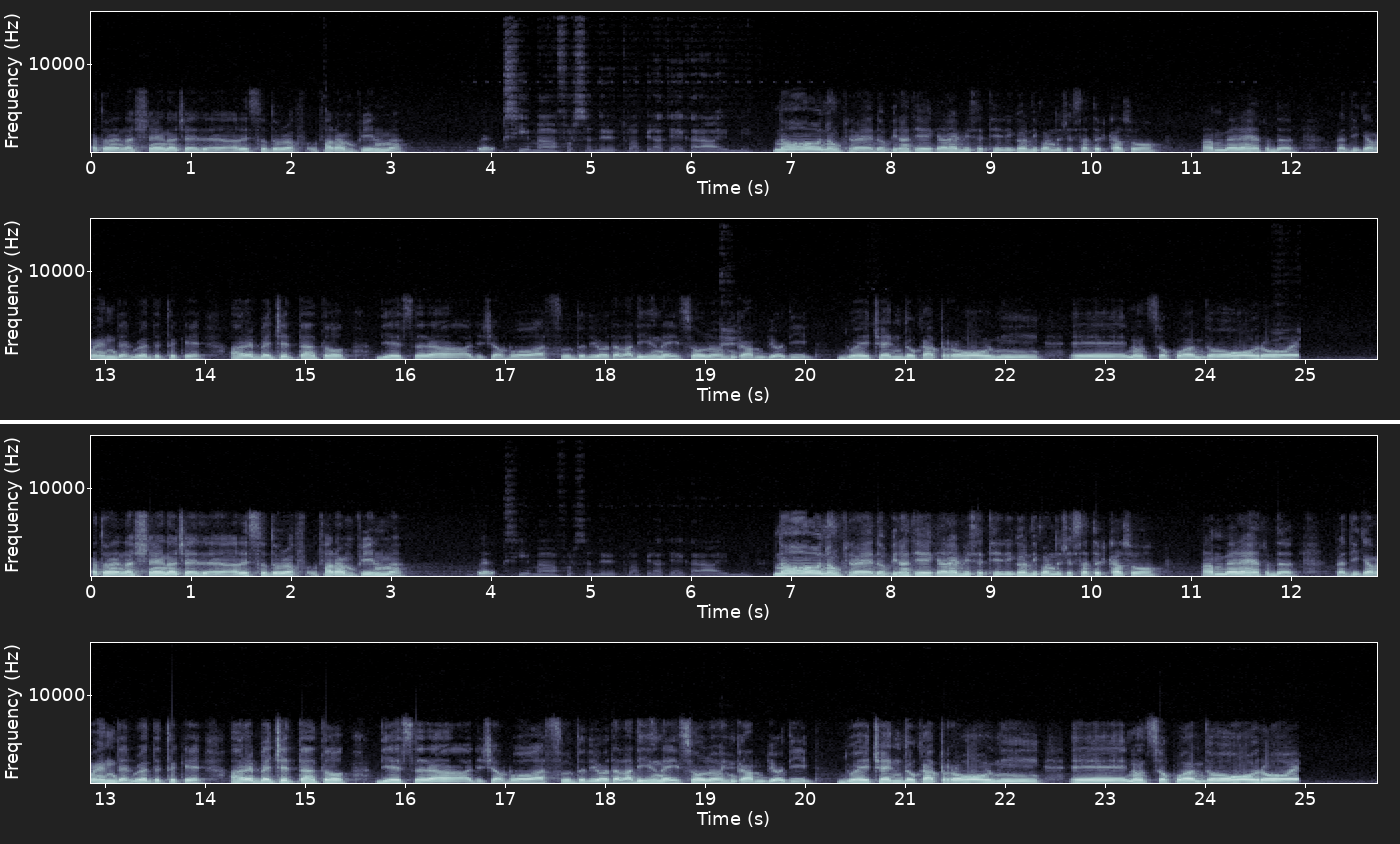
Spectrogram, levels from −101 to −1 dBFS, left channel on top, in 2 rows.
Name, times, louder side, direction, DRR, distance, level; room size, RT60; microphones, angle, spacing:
voice 1, 0.0-3.1 3.9-4.0 6.8-10.7 11.1-12.0 12.5-14.0 14.2-15.4 15.7-20.1 20.3-22.4 22.6-24.9, right 6 dB, 55° right, 0.3 m, -26 dB
voice 2, 3.7-6.6 19.1-19.4 24.7-25.0, left 3 dB, 85° left, 7.5 m, -58 dB
head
